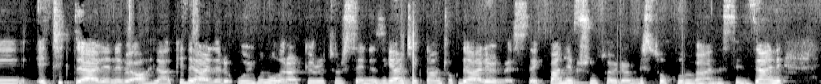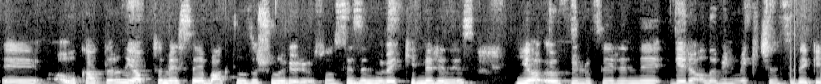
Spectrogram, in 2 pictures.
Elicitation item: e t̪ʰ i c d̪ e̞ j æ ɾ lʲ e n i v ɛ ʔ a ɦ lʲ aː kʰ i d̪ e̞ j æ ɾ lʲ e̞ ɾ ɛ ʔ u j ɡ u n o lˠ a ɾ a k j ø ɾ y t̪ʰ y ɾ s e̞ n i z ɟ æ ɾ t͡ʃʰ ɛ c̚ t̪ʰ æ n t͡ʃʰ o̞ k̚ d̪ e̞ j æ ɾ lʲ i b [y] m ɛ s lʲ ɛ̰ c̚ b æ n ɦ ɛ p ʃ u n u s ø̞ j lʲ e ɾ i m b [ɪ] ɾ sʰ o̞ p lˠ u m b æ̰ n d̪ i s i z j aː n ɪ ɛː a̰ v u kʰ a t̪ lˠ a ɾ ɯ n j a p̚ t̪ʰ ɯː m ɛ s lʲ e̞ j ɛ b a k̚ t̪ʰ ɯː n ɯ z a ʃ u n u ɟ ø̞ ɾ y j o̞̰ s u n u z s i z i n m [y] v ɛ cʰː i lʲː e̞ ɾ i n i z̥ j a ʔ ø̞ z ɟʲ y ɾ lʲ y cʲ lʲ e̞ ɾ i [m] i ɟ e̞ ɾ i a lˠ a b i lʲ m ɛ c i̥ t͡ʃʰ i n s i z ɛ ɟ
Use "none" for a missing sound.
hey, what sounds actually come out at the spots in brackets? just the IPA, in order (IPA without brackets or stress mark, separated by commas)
i, i, y, n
